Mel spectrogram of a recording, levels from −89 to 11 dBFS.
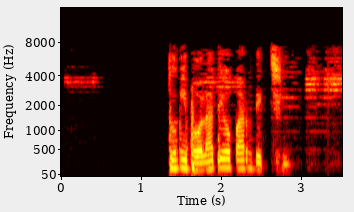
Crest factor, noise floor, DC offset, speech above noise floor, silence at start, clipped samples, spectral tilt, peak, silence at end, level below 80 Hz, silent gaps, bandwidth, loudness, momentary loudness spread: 18 dB; -44 dBFS; under 0.1%; 28 dB; 0.05 s; under 0.1%; -5 dB/octave; -2 dBFS; 0 s; -58 dBFS; 0.53-1.33 s; 7.8 kHz; -18 LUFS; 12 LU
